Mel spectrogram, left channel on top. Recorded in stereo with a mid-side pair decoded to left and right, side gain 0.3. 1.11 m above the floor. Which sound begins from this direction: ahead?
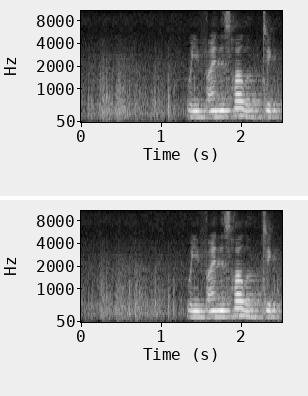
A woman speaking, at 1.3 s.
